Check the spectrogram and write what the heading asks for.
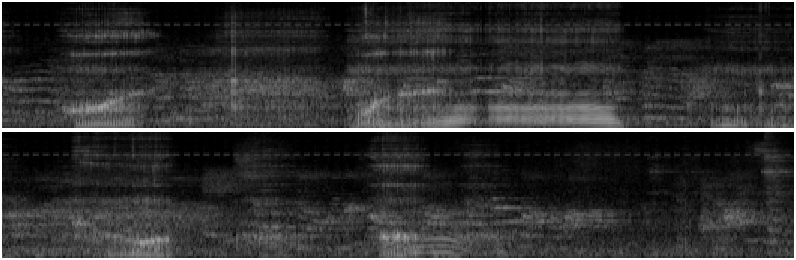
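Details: Snoring while sleepy and asleep: repeated groaning, fluttering snores about every two seconds, some with a vibrating, rattly quality.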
